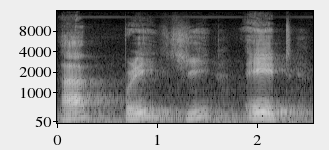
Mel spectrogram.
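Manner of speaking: अप्रिशिएट slowly split into its syllables. Shown as a demonstration. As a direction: say अप्रिशिएट in separate, deliberate pieces. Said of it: "आराम से आहिस्ता से अदा करें". (अप्रिशिएट का हर syllable अलग-अलग, आहिस्ता से)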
